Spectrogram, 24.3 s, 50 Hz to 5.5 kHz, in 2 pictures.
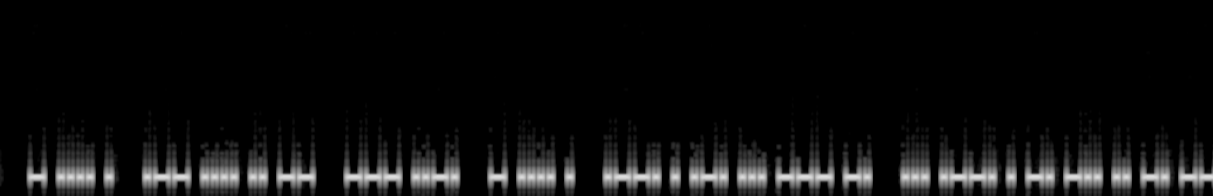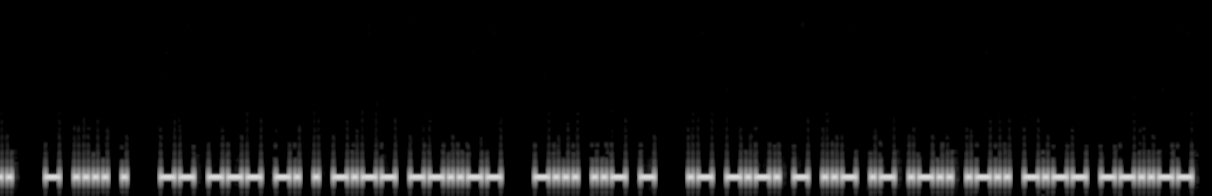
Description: Morse code, heard as a keyed tone, about 25 wpm, 600 Hz. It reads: THE WHIM OF THE PERSON SPENDING THE MONEY, BUT ACTUALLY,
